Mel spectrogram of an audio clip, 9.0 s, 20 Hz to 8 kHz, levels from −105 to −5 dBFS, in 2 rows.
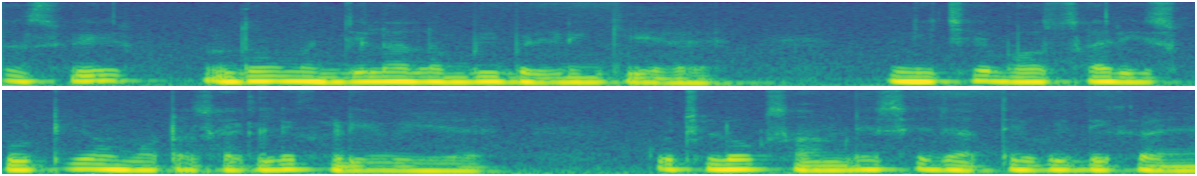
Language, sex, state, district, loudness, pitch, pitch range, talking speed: Hindi, male, Bihar, Kishanganj, -15 LUFS, 125 Hz, 110-130 Hz, 165 wpm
